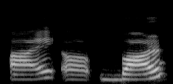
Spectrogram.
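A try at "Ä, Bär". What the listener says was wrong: Not I. It's English wala A. So English A, bear.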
